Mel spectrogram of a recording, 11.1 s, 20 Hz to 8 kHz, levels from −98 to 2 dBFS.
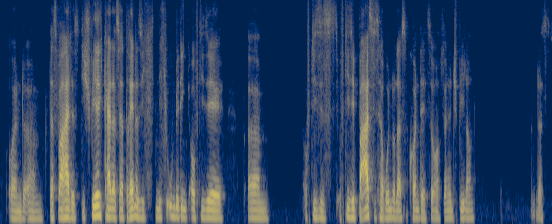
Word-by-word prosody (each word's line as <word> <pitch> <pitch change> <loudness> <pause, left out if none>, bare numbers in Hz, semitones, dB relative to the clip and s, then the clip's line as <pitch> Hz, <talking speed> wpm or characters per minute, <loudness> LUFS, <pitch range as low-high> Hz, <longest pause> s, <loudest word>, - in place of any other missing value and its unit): und, 100 -2 -4
ähm, 95 -1 -7
das 100 0 -4
war 110 -2 +6
halt 115 -1 +8
das 100 -1 -5
die 105 - -10
Schwierigkeit, 130 0 +5
dass 115 - +3
der 110 -2 0
Trainer 115 +3 +3
sich 110 -1 -7 0.2
nicht 110 -1 -7
unbedingt 120 -4 -3
auf 110 -1 -1
diese, 105 -3 +1 0.5
ähm 105 -1 -3 0.7
auf - - -17
dieses 105 -2 -8
auf - - -17
diese 115 -1 0
Basis - - +4
herunterlassen 110 0 -2
konnte, 100 -3 -4
so 100 -2 -6
von 100 +1 -8
den 105 -1 -6
Spielern. 105 0 -7 1.1
Und - - -20
das. - - -12
105 Hz, 165 wpm, -25 LUFS, 100-110 Hz, 1.1 s, halt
